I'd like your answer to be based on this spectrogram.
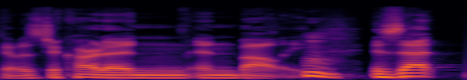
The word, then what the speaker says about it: Jakarta: Jakarta. – Is that right? Yep. Yeah, Jakarta.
